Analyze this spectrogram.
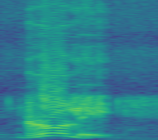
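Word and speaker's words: rôle: En francés se escribe role. Role en francés, escrito así, pues se pronuncia rol, sin sonar la E final.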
